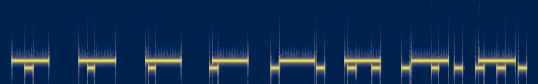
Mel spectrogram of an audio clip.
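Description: Simulated bedside monitor giving a steady repeating pattern of electronic beeps and tones, about one cycle per second.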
